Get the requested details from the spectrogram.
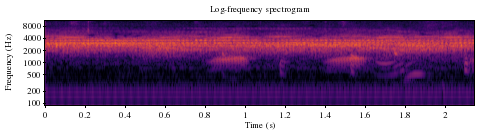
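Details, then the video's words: Frogs calling at a dam near Drake after several days of steady rain, scattered short rising croaks over a dense continuous high-pitched chorus with a constant low hum underneath. "Frog chorus after the rain"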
